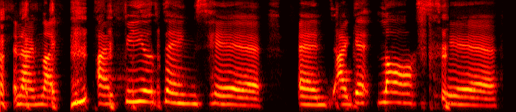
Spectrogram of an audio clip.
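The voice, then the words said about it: Nicole Kidman impression. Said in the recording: “That was my really good Nicole Kidman impression. ... it was actually great. ... Very solid.”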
